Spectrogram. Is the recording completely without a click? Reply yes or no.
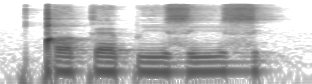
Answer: no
